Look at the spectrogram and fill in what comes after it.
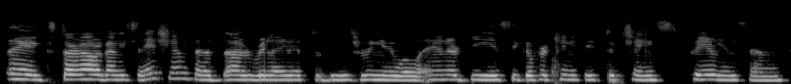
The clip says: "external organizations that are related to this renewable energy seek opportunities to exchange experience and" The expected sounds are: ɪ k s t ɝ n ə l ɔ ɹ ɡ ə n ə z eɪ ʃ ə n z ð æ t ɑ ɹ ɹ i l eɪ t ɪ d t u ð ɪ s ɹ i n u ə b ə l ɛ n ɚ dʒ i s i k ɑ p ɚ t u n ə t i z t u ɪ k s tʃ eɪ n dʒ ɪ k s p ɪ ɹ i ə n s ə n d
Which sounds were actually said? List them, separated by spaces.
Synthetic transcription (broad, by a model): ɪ k s t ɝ n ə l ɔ ɹ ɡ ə n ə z eɪ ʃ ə n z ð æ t ɑ ɹ ɹ i l eɪ t ɪ d t u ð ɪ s ɹ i n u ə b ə l ɛ n ɚ dʒ i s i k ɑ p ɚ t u n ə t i t u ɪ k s tʃ eɪ n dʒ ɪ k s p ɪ ɹ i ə n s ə n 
